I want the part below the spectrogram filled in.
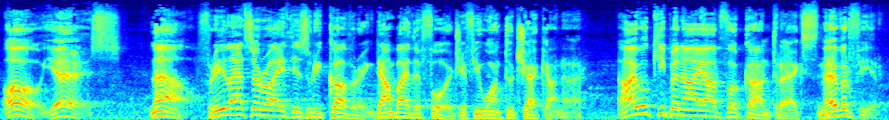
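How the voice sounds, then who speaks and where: Animated, kindly avuncular storyteller. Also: male voice, medium pitch, normal speed, a little hiss or hum. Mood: reassuring. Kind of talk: video game dialogue acting.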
